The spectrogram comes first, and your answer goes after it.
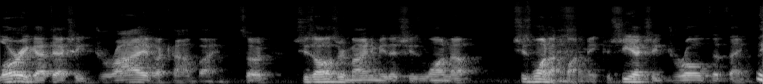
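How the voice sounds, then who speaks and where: A plain, everyday voice with ordinary pitch variation, moderately paced. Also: man. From northern US. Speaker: homestead vlogger. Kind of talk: live stream chat.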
